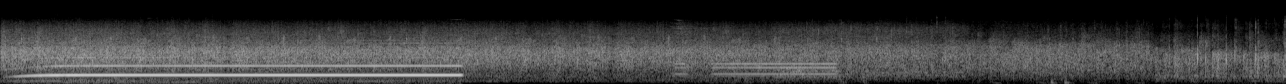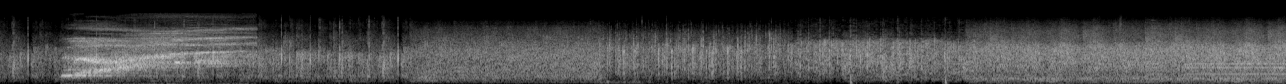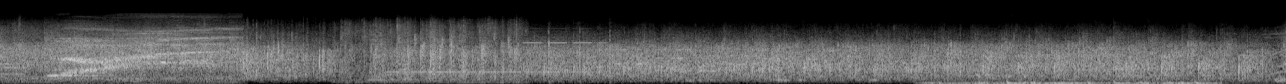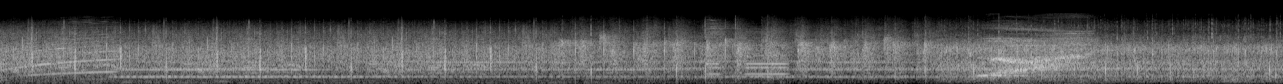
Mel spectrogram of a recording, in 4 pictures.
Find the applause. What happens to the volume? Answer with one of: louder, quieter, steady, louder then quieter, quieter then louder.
louder.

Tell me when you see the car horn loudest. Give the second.
46 s.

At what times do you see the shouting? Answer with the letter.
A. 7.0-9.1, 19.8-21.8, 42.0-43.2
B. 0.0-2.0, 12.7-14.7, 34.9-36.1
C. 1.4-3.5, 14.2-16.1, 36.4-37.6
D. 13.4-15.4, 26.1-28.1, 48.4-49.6
D.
